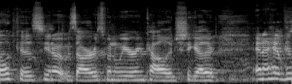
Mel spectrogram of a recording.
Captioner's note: none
